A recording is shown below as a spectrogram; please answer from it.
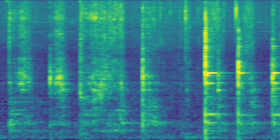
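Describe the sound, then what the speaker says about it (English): Shallots are stirred in olive oil in a pan, soft scraping strokes with a sharp utensil knock against the pan every half second or so over a faint sizzle, close and quiet. "So just going to try to coat the shallots nicely in olive oil here."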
